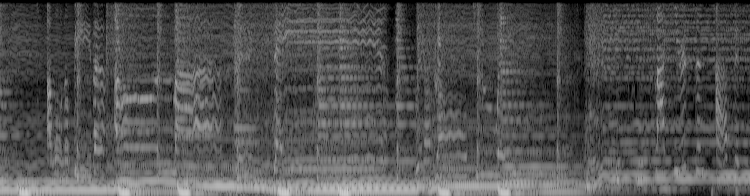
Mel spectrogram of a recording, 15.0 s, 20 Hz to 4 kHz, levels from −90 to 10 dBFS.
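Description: Nothing technically wrong turns up anywhere in this audio, so there's no fault to point to here.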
